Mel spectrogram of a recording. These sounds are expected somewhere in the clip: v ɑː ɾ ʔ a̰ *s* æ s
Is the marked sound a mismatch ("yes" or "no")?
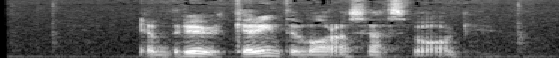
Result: no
